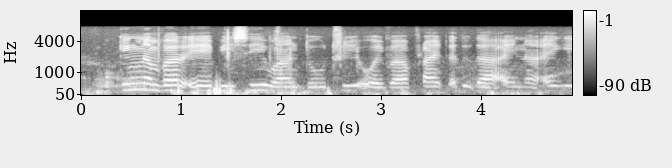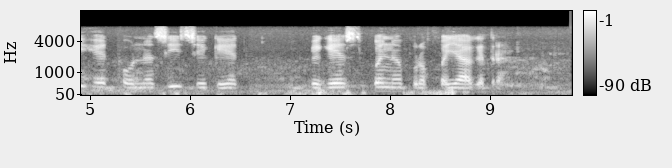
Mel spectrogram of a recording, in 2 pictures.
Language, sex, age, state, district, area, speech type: Manipuri, female, 45-60, Manipur, Churachandpur, urban, read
